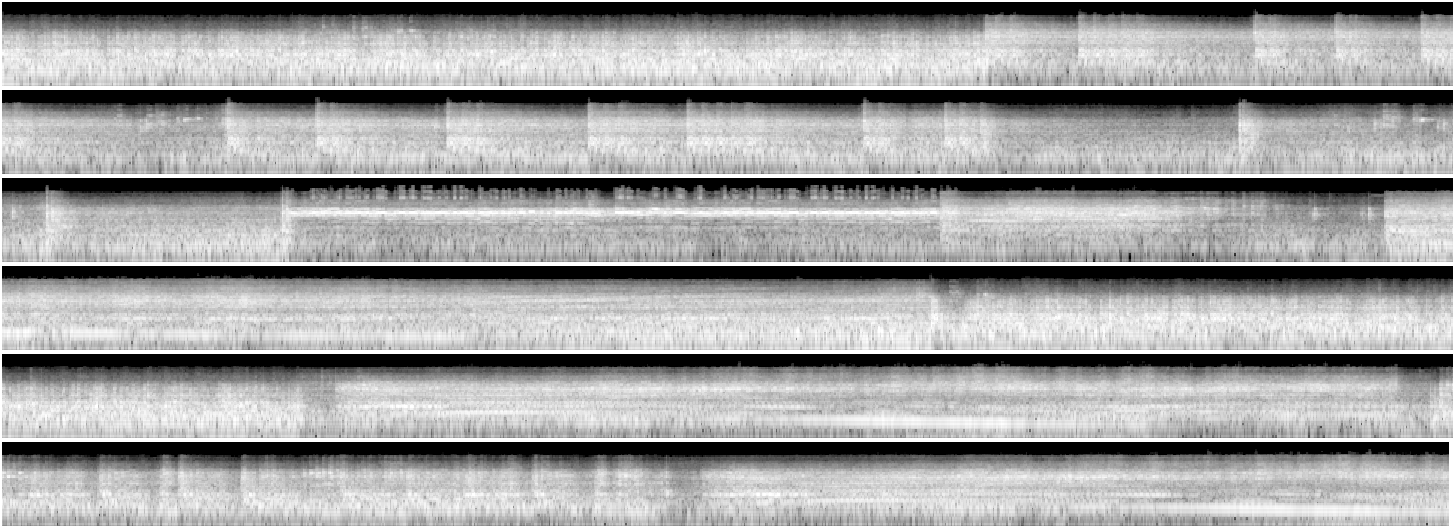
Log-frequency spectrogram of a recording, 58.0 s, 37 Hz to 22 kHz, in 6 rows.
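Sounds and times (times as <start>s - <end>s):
steady low rumble: 0.0s - 21.6s, 22.6s - 41.6s
car driving on freeway: 0.0s - 58.0s.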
